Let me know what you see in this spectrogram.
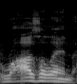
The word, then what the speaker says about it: Rosalind: Oh, that's how you say it. Rosalind.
